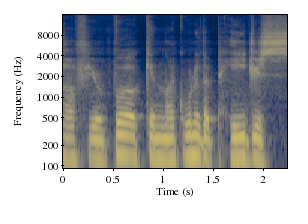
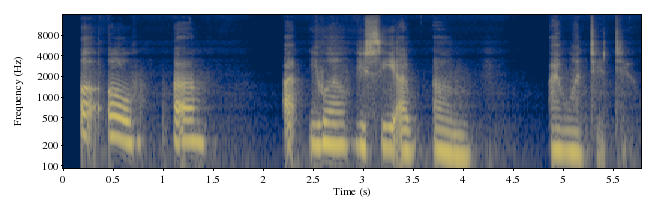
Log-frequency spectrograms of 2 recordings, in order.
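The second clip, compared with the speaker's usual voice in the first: high-pitched, halting, stammering little bird character voice; 8 semitones higher than usual. Voicing a small bird answering thanks for the tea: voicing Eldoris the bird.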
